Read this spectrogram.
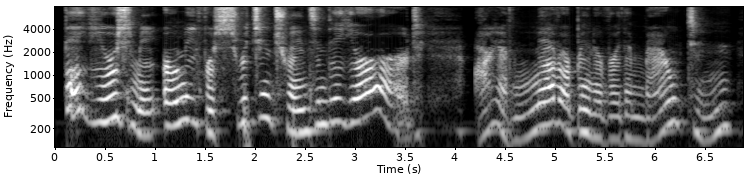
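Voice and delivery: high, modest little engine; small engine voice. A narrator's reading. Little engine tells the toys, high and modest. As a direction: explain modestly in a tiny voice.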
